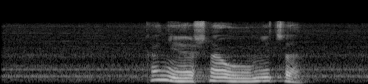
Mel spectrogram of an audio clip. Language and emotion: Russian, positive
